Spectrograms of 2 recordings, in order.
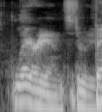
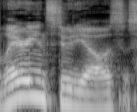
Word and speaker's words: Larian Studios: But Larian Studios. – Thank you. Larian Studios,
